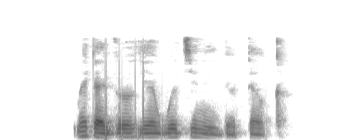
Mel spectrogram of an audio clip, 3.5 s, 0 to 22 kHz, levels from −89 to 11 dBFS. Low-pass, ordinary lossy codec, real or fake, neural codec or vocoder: 7.2 kHz; AAC, 48 kbps; real; none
